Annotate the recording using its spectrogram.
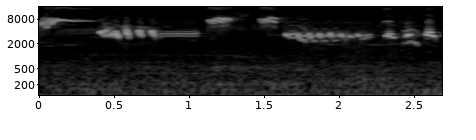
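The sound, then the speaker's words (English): A European robin, a small songbird not much bigger than a chickadee, sings a rapid, high-pitched warbling phrase of thin whistles and trills, bright and clear against a quiet low background hum, with no talking. “The roots of its common name lie in Europe, though, and a distant relative, a bird not much bigger than a chickadee, the European robin.”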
